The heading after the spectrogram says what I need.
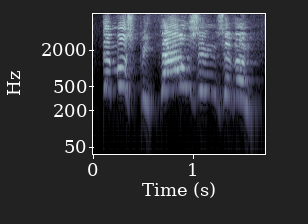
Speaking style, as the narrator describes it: He yelled

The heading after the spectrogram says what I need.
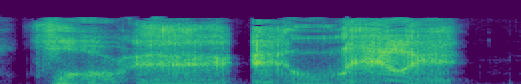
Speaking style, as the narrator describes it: he hissed at Violet

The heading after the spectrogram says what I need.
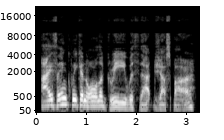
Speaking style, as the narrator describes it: Trinair said calmly

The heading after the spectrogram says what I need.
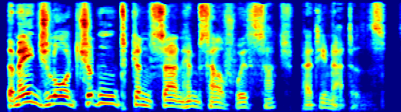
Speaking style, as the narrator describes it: Sir Kay said smoothly

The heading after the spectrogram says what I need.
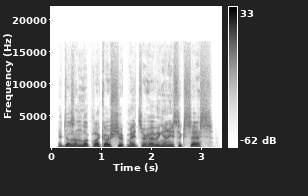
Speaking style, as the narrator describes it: Morjadayan said with a groan

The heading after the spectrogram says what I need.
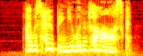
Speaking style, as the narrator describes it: he sighed

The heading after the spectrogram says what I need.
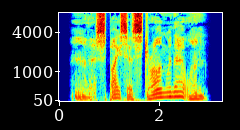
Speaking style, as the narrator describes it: I muttered to myself

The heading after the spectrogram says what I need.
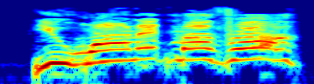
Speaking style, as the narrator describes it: she screamed at him

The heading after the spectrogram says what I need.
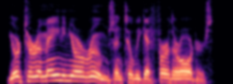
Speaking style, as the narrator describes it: he said

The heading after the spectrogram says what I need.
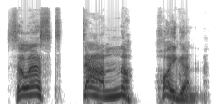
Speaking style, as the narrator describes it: snapped Swarbrick

